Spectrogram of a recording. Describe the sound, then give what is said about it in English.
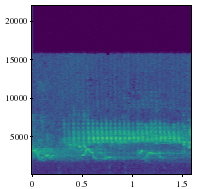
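A high, rapid descending trill of an orange-crowned warbler runs steadily through the whole moment, clear, with faint background song of robins beneath it and no talking. “There's the descending trill of an orange-crowned warbler against a backdrop of robins.”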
